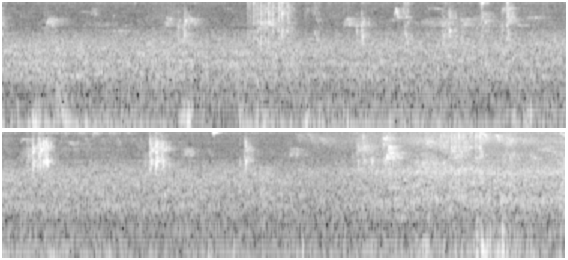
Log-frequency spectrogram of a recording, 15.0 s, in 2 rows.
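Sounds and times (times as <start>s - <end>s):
bird chirps and calls: 7.8s - 8.6s, 9.4s - 11.6s, 12.2s - 15.0s
steady low rumble: 9.9s - 15.0s.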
